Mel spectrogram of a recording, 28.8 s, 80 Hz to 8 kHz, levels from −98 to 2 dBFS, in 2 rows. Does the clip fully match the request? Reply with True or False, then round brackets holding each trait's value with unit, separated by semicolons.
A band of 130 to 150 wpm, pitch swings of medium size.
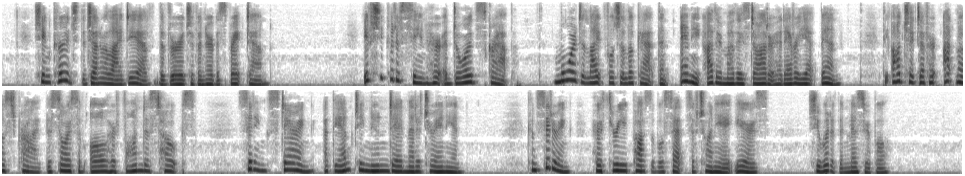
True (140 wpm; 3.8 semitones)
